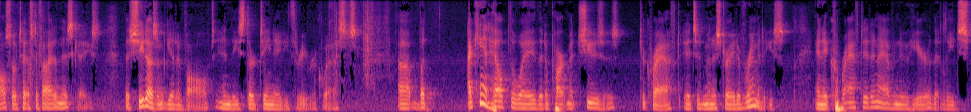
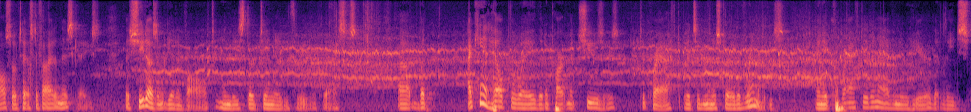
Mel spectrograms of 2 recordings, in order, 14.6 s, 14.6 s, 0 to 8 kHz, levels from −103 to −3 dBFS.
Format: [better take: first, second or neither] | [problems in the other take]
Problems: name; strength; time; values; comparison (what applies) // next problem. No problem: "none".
first | background sound (Car); 9 dB below the speech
